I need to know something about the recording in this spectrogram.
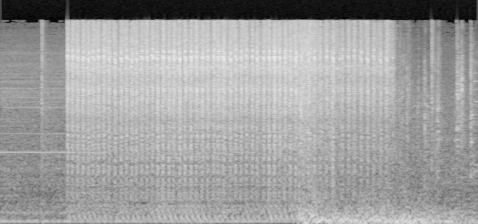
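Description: A tank's tracks clatter and roar loudly as it drives.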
